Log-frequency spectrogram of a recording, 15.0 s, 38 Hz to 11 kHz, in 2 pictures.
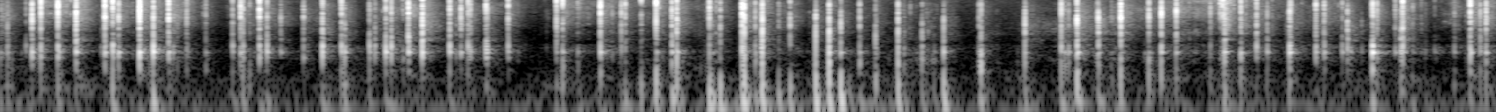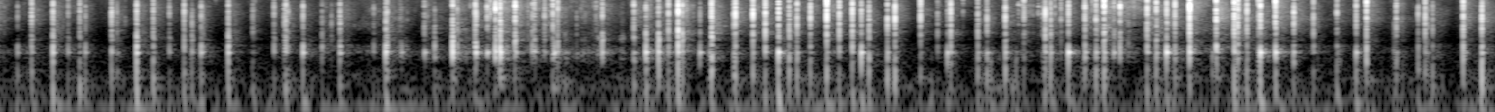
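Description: A roll of iridescent holographic plastic film, formed into a hollow tube and held upright, is tapped and scratched along its surface with long nails. Rapid, dense, crinkly clicks and scrapes run continuously, bright and dry, with a faint tonal ring around 780 Hz.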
